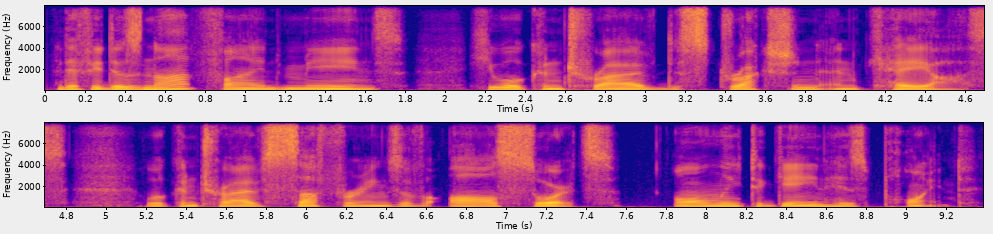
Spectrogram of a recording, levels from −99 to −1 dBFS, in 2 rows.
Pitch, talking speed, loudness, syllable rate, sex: 120 Hz, 155 wpm, -20 LUFS, 3.9 syllables/s, male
